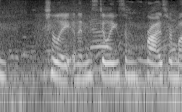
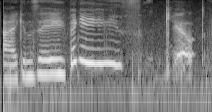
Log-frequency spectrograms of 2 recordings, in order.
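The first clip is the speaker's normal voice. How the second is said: cooing at piglets; 9 semitones higher, 6 dB louder, much slower than usual. Real, not acted.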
